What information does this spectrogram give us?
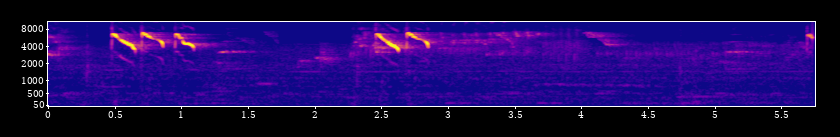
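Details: Training lure of an Oriental white-eye singing ngalas: two bursts of rapid, high descending whistles in threes and fours, two seconds apart, followed by a few faint soft notes.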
